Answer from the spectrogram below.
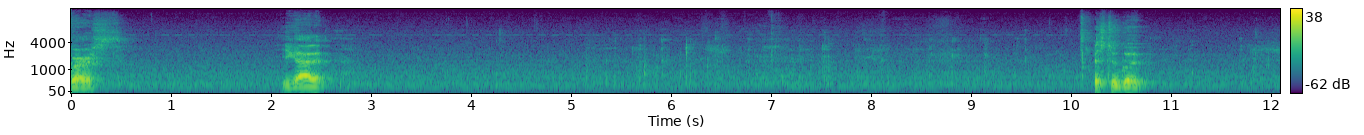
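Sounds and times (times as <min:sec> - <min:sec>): person chewing food: 0:05.1 - 0:10.2, 0:11.0 - 0:12.0.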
